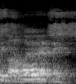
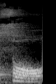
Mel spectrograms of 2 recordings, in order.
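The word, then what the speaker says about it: Sol: Old Saul. S-O-L. Right. Yeah, but I don't want to say old soul. It's like old Saul.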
